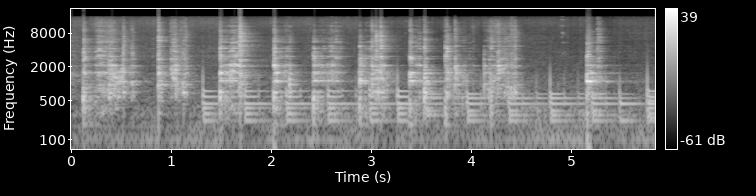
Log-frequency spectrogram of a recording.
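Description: Steel spoon scraping and knocking tadka out of a metal kadhai into a pot of dal, a quick run of scrapes and taps. From about a second in, the pan rings briefly after each knock.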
